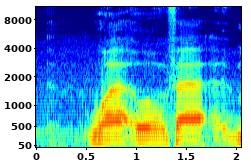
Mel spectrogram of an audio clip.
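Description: A man's voice speaking in a drawn-out, sing-song intonation. It starts about half a second in, with several held pitches.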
